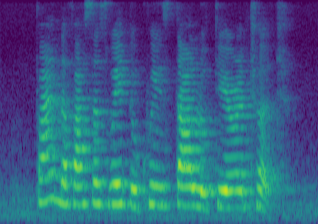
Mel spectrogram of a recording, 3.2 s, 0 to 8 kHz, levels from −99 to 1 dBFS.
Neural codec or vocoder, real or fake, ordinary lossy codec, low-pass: none; real; none; none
